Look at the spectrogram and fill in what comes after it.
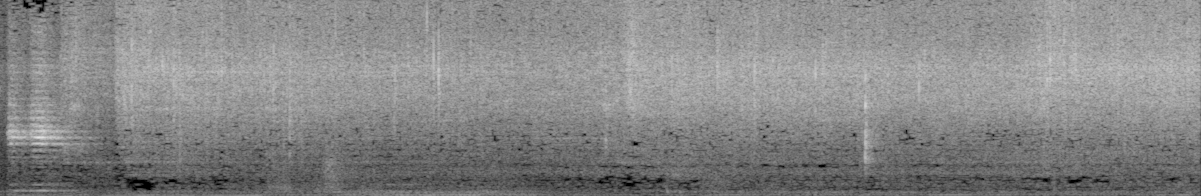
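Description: Drumstick-flower pakoras in besan batter dropped into hot mustard oil, sizzling steadily as they deep-fry, with small scattered crackles. The sizzle begins about a second in, as the first lumps of batter go into the oil.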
